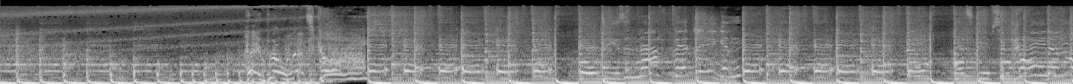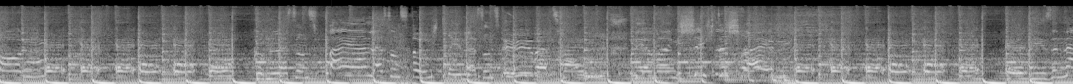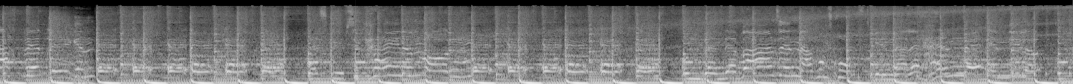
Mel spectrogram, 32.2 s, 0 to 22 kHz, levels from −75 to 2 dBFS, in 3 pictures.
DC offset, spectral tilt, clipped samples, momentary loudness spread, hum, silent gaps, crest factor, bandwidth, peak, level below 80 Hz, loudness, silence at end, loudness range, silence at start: under 0.1%; -4.5 dB/octave; under 0.1%; 2 LU; none; none; 8 dB; 17 kHz; 0 dBFS; -12 dBFS; -11 LUFS; 0 s; 0 LU; 0 s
